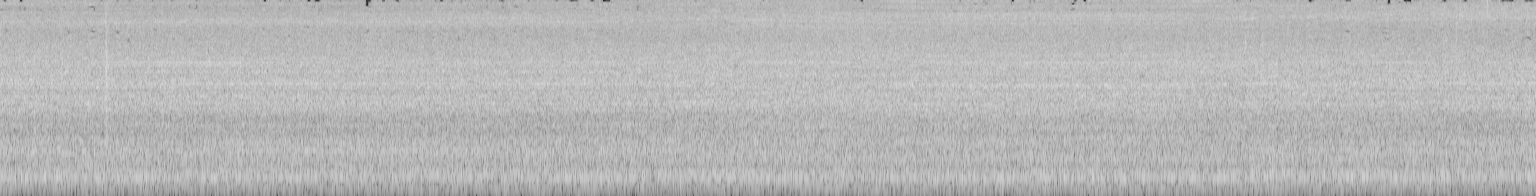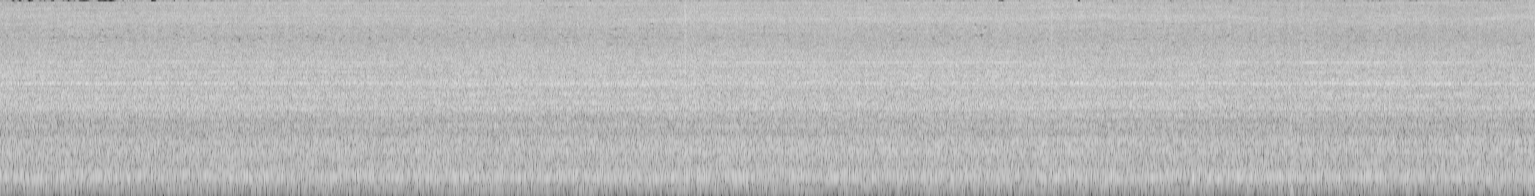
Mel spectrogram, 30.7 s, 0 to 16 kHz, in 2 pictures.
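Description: Steady flight-deck noise of a Boeing 737 on approach: a constant rushing hum of airflow and engines with a steady low tone.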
